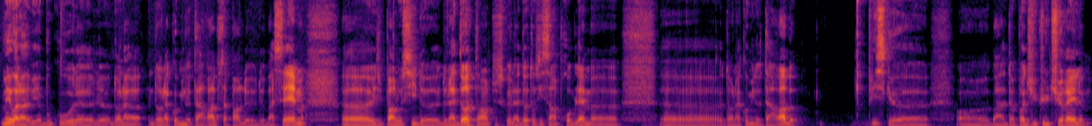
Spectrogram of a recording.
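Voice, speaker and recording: A man's voice: extremely low pitch, normal speed, warm tone. A man hosting a reaction video, talking casually with many hesitations and restarts. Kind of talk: casual commentary.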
